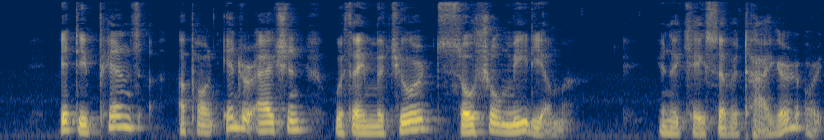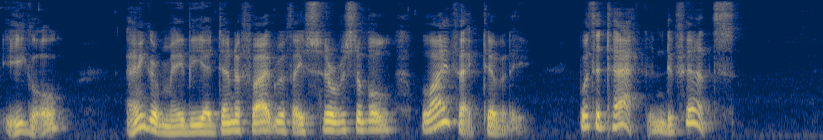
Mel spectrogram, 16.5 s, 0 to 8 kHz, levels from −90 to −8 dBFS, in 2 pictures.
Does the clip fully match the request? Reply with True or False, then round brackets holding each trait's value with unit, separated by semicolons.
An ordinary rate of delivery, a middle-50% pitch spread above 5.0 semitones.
False (110 wpm; 5.4 semitones)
